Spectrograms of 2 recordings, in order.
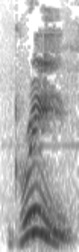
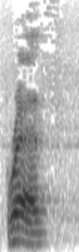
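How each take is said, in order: First: "breathe" with long ee and voiced th; breathe, long vowel. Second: "breath" with short eh and unvoiced th; breath, short vowel. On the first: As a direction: say "breathe" with the final E's long ee sound. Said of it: "There's an E at the end". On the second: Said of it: "which makes it breathe". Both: Shown as a demonstration.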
